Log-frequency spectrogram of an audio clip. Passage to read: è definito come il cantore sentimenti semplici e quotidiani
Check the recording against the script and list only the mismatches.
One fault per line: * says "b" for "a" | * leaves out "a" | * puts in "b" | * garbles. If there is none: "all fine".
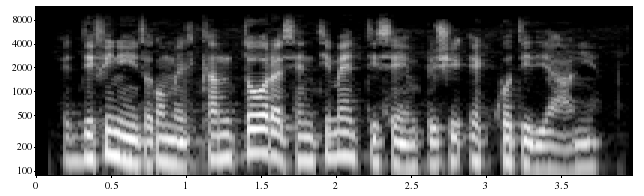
all fine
